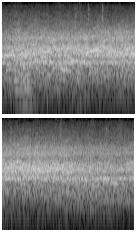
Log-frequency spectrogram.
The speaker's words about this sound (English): It's like the crowd was so loud that the earth was shaking and the ball went in. Listen to how the crowd goes silent because they think the shot has ended.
